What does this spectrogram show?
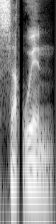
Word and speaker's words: Samhain: The transition between these seasons was marked by a festival called Sawin, pronounced Suin Sawin, was celebrated on the night of October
